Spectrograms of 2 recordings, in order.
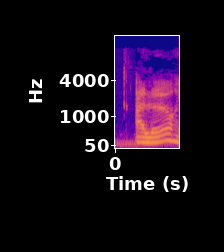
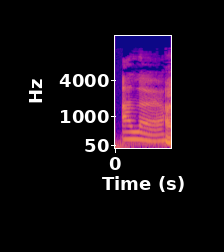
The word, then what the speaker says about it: à l'heure: À l'heure is on time. It's spelled A with a kind of accent grave on A, space, and then L apostrophe H E U R E. – À l'heure.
